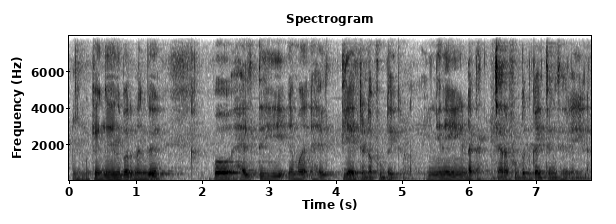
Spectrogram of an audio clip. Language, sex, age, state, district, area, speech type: Malayalam, male, 18-30, Kerala, Kasaragod, urban, spontaneous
